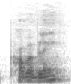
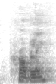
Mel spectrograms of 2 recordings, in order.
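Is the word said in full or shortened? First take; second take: full; shortened. First: All syllables of the word are pronounced. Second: Some sounds are dropped, shortening the word.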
